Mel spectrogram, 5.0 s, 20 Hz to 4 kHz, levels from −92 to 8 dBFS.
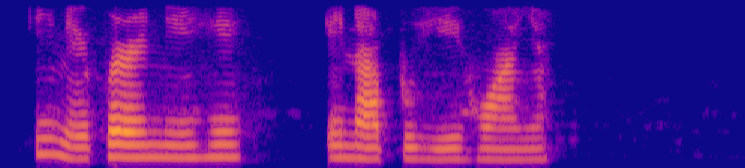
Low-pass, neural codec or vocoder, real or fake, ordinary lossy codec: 3.6 kHz; none; real; none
